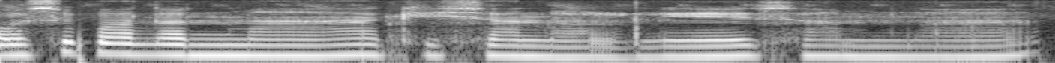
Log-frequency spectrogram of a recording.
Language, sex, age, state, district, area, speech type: Nepali, female, 30-45, West Bengal, Kalimpong, rural, spontaneous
